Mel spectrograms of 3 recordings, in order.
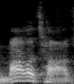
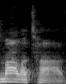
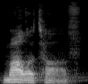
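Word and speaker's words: Molotow: the Molotov stuff, and it's pronounced Molotov, not Moloto, Molotov.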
